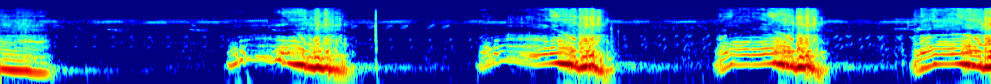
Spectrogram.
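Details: A female lion on a game drive in an African reserve roars out across the wild in a medium-pitched, gravelly voice: a deep grunt, then four long moaning calls spaced about two and a half seconds apart.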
